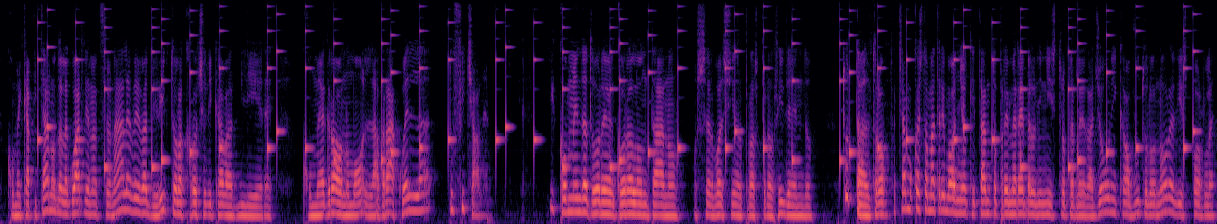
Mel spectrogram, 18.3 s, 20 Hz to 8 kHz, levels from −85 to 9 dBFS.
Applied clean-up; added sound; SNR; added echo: none; Ringtone; 10 dB; none.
